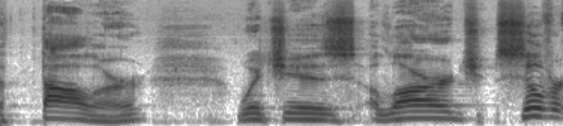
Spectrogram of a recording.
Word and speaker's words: Thaler: to us from Germany the taller it's it's spelled like it's the thalor but it's the thaler which is a large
